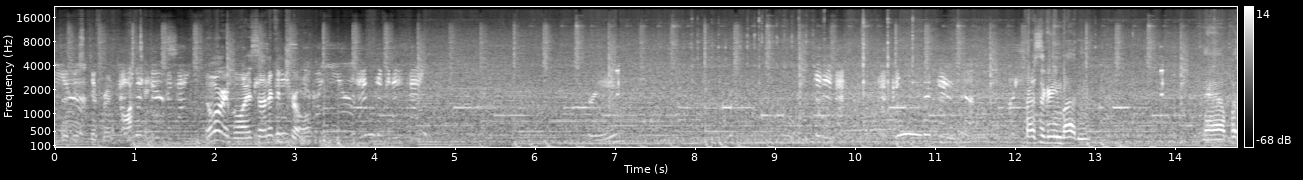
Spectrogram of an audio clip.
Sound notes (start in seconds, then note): 10.9 continuing in Japanese; 13.5 beep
